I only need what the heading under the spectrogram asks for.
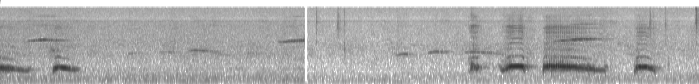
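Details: Spotted dove lure call for getting sluggish caged doves to call. One low coo opens, then soft high whistles from other birds, then a full phrase of short coos around a long, wavering coo.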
